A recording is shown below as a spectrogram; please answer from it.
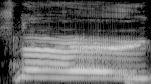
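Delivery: shrill, gravelly shout, very high-pitched. In a tabletop scene, one of them spots a huge snake: gravelly yell. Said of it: "yells out in a gravelly voice".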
